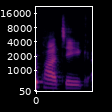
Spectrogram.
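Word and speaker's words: Pathik: It's Patik, right? That's how you pronounce it? – Okay. Yeah. – Guru Patik, meditating on top of the tower.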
